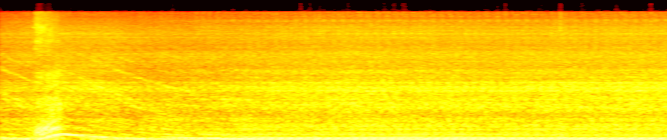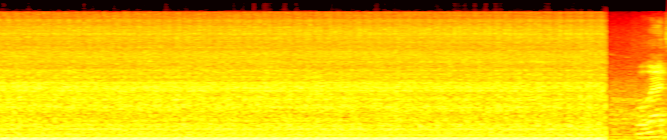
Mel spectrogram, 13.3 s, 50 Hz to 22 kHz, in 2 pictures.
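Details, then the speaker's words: 1982 Kawasaki GPz550, warm, after the pilot jets were changed from 34 to 37 and the carbs synced: a brief rev drops straight back to a low, even idle with no hunting, where before it hung at 4000 rpm. Fast idle fixed, normal idle. "I think that success so we went from a 34 to a 37 pilot jet and all of a sudden we don't have that searching issue comes right back down off my idle"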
